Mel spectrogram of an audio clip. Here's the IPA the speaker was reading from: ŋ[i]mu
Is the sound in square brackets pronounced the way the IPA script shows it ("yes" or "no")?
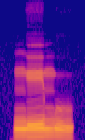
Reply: no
